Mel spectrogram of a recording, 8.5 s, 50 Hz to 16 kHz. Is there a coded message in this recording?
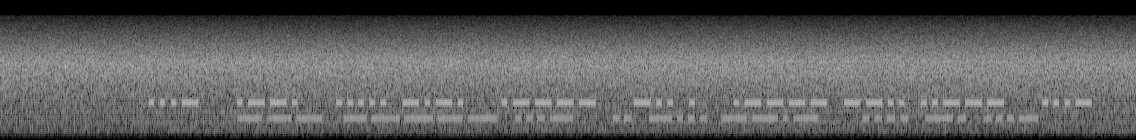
Yes: Morse code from 1.1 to 8.3 s, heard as two keyed tones, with radio static. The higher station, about 29 wpm, 1030 Hz: V P 5C 1 DE 1Z2 V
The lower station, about 27 wpm, 620 Hz: O0V IBQ HNV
